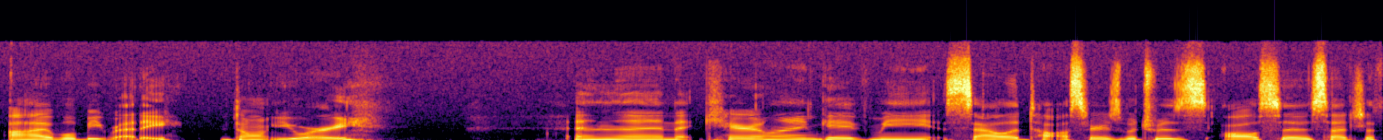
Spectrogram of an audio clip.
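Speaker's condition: No condition

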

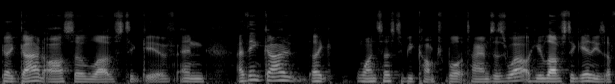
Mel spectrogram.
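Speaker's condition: No condition

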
